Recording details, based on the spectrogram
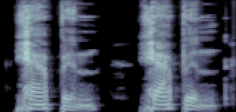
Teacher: La H se pronuncia como una J suave de español y aunque tiene una doble P, se pronuncia como una P normal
